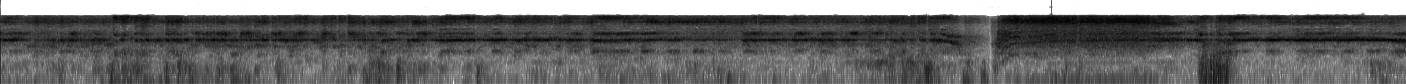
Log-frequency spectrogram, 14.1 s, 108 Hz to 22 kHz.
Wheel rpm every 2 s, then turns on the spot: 230, 230, 230, 230, 190, 200, 230.
none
